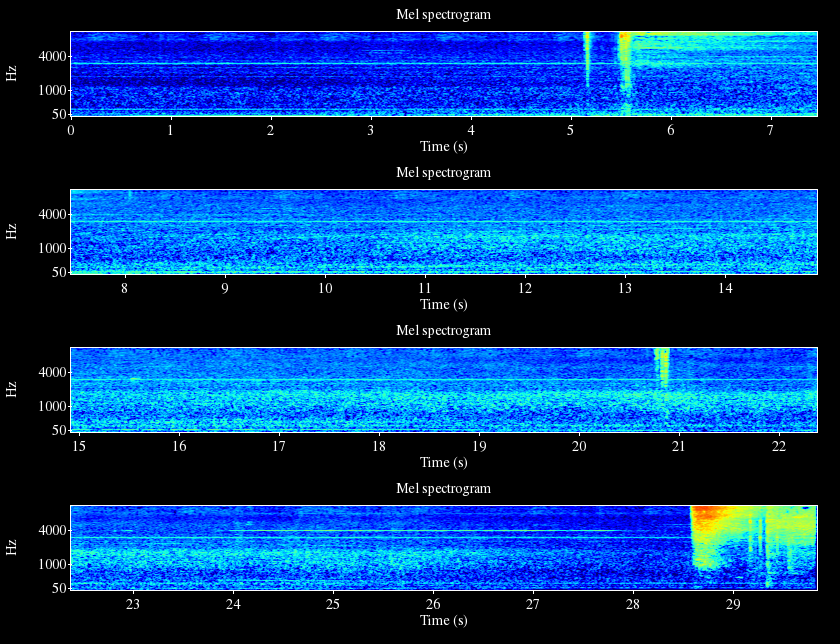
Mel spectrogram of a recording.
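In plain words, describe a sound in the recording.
A bus engine rumbles steadily as it drives, growing louder and then easing off.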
